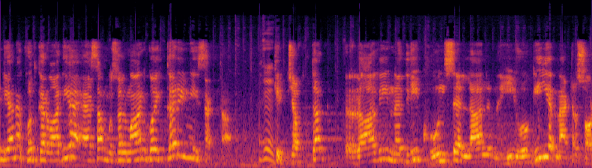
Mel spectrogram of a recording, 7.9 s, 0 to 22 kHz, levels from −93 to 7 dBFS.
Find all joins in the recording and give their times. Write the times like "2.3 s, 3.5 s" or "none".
3.5 s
